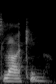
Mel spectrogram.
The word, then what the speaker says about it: Slaking: you're talking about pronunciation I go is slacking because of slack you know I think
